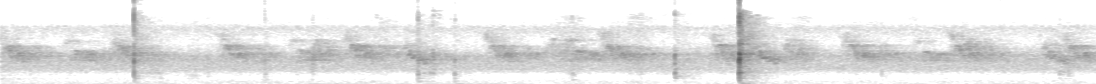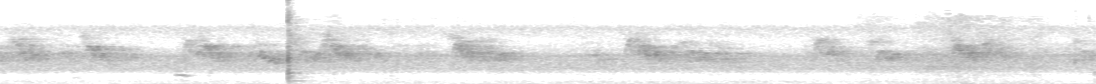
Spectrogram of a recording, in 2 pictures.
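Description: Faint bird chirps repeating steadily in the background, with a few sharp clicks from handling a fog light housing, the loudest a little under four seconds in.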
